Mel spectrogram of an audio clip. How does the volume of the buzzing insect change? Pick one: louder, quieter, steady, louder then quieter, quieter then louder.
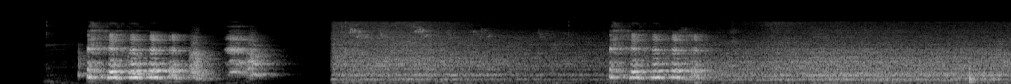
quieter then louder.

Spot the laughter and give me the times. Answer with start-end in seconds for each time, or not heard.
0.5-2.5, 5.7-7.2.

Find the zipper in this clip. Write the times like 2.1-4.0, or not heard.
not heard.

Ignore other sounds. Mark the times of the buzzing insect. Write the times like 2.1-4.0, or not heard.
3.3-10.0.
